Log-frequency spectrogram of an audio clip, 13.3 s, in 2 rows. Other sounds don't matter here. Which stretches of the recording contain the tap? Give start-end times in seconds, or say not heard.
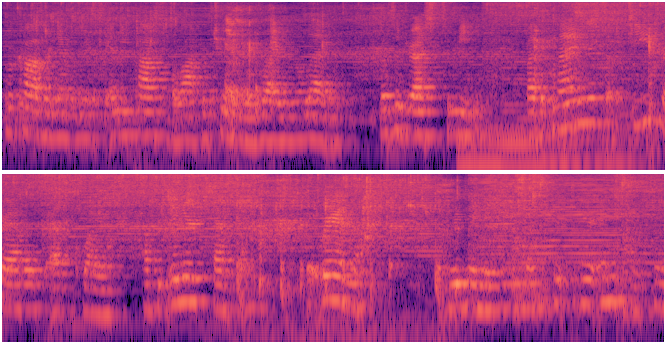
0.0-13.2.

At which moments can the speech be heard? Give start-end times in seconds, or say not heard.
0.0-13.2.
